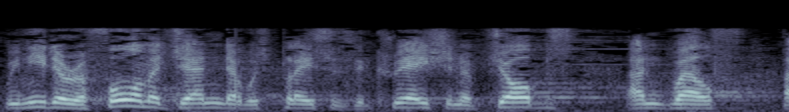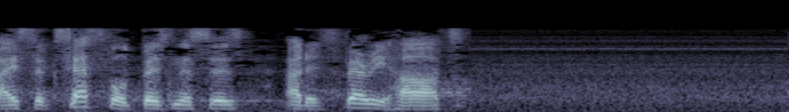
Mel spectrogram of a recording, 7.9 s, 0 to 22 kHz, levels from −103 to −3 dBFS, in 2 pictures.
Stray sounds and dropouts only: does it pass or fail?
pass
